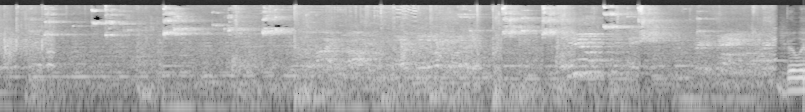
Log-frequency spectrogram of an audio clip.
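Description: Live basketball game sound in an echoing gym: a basketball bouncing on the hardwood floor, sneakers squeaking, and players calling out to each other.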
